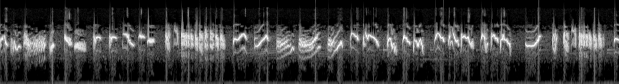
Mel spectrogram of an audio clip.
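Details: Javan bush lark, first-place contest winner, delivering a dense, varied song of chirps, buzzy rattles and wavering whistled slurs, almost without pause across nine seconds, nothing else audible.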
